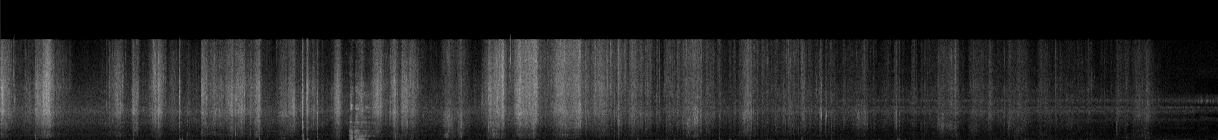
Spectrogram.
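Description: Footsteps through dry fallen leaves, an irregular run of rustling steps that grows fainter as the walker moves away.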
